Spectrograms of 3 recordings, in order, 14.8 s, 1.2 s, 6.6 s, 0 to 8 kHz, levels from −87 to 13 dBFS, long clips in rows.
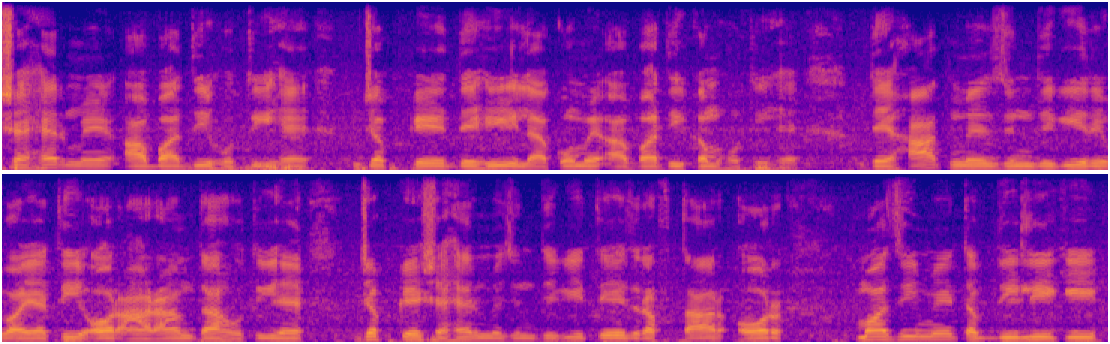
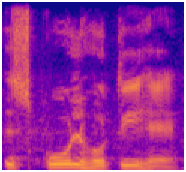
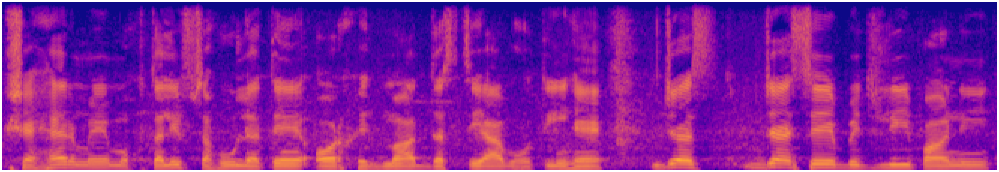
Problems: background sounds at intervals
